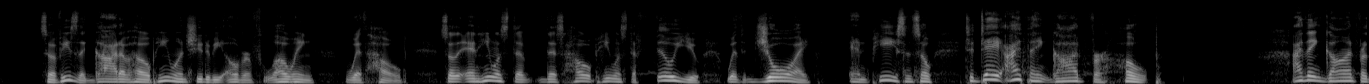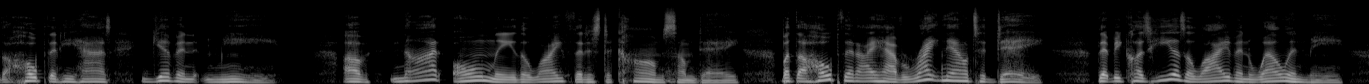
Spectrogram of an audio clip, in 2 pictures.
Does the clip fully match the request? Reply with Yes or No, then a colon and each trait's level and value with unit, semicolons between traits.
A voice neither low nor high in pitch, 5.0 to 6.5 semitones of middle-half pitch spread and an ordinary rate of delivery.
No: low, 130 Hz; wide, 5.6 semitones; average, 170 wpm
